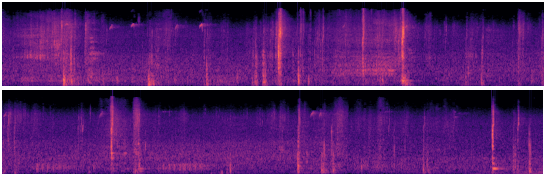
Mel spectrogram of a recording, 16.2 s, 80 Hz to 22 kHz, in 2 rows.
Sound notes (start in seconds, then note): 0.0 footsteps in leaves, wood being dragged on wood; 2.1 footsteps, dragging and dropping wood on wood; 11.4 footsteps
